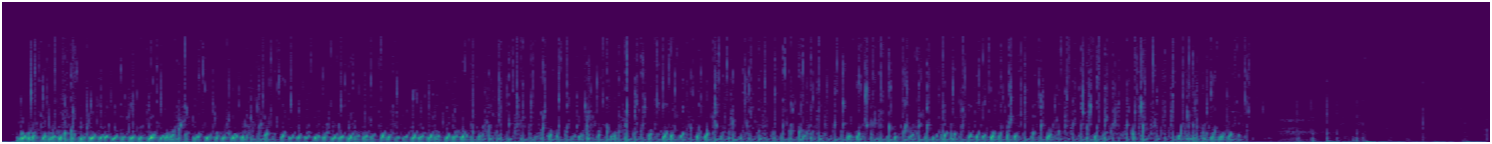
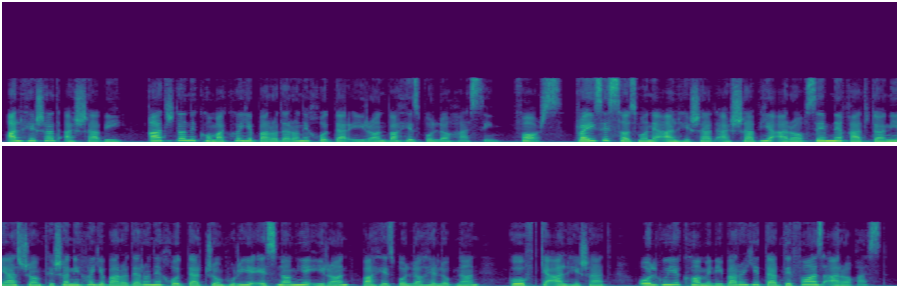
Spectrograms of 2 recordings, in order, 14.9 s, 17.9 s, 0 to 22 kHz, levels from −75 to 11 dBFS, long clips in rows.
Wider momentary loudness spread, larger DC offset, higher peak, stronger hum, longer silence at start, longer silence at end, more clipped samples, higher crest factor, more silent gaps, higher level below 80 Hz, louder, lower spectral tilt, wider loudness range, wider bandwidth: first, 15 LU vs 8 LU; neither; second, -10 dBFS vs 0 dBFS; neither; about the same, 0 s vs 0.05 s; about the same, 0.1 s vs 0.2 s; neither; first, 22 dB vs 16 dB; neither; about the same, -46 dBFS vs -44 dBFS; second, -32 LUFS vs -18 LUFS; about the same, -4 dB/octave vs -5 dB/octave; first, 10 LU vs 3 LU; first, 17 kHz vs 10.5 kHz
